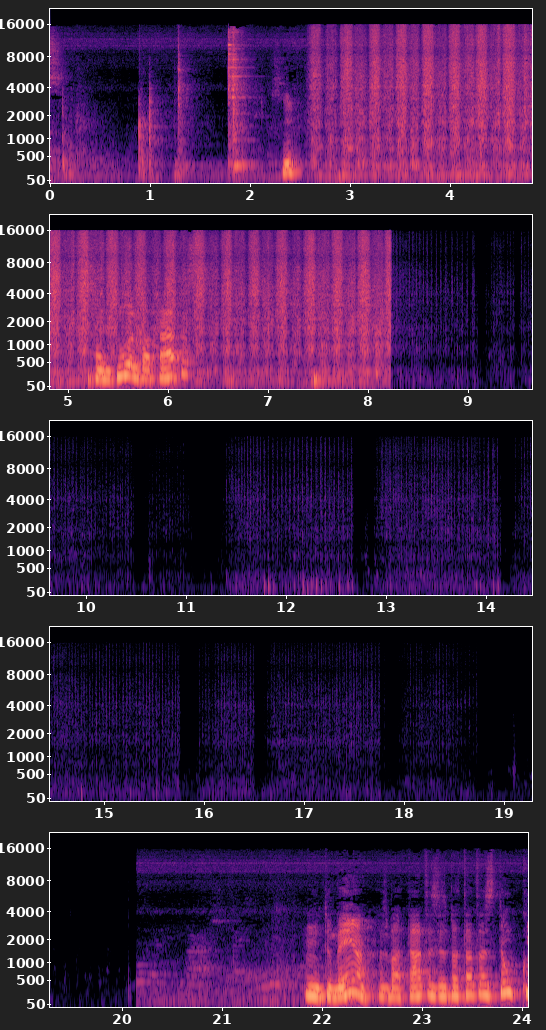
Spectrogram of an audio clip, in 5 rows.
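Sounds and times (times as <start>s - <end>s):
potato rasping on a grater: 2.5s - 18.7s.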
